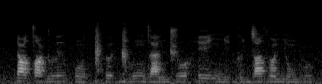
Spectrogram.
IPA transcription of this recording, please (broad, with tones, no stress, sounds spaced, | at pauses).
ɾ ɨ˥˧ tˤ o˧ ɡ l ɨ˧˥ p ũ˩˧ ǁʰ ɵ˥˧ ɡ͡ǁ u˧˥ n d a˧˩ n d͡ʒ o˧˥ h e˥ ɲ e˩˧ ɡ ɵ˩˧ ɟ i˧˥ zˤ õ˧˥ ɟ ũ˧˩ b u˥˧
